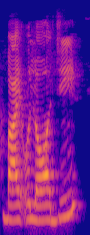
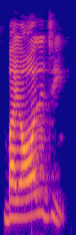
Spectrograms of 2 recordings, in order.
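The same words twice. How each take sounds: First: BIOLOGY as bi-o-LO-gy, weight on LO; wrong third-syllable stress. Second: BIOLOGY as bi-OL-ogy, OL loud and stretched; second-syllable stress. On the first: Teacher showing another wrong way, third syllable stressed. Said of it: "it is not biology". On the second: Teacher showing what it is, second syllable stressed. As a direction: punch the OL of "biology". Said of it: "it is biology". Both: Shown as a demonstration.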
